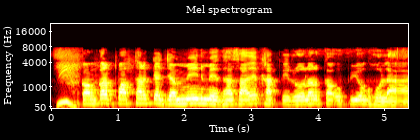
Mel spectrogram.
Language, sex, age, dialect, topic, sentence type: Bhojpuri, male, 18-24, Northern, agriculture, statement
